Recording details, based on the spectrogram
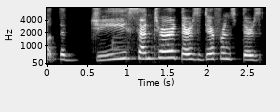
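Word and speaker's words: Ji: And what I remember most from her is that she said, it's G center spelled J-I, as you know, you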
